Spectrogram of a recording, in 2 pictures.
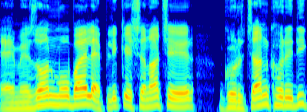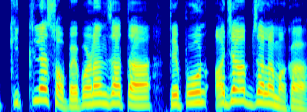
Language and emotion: Goan Konkani, surprised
